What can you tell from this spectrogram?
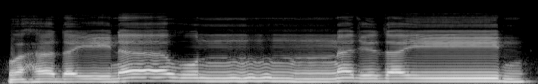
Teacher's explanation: دیالین ہے، نون کو ایک الف کی مقدار کے برابر کھینچ کر پڑھیں گے، اور نون مشدد پر غنہ ہوگا، جیم ساکن پر قلقلہ ہوگا. دیالین ہے، وقف کی صورت میں نون ساکن پڑھا جائے گا، 3 سے 5 الف کی مقدار کے برابر کھینچ کر وقف کریں گے.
